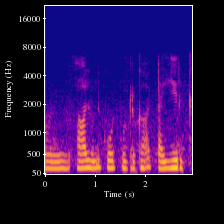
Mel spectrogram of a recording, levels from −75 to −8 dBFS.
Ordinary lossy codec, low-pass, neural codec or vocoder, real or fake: none; 7.2 kHz; codec, 44.1 kHz, 7.8 kbps, Pupu-Codec; fake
